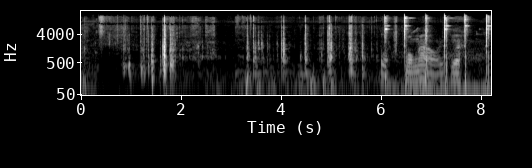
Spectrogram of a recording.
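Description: Scattered sharp knocks and clicks of camp set-up work. From about six seconds in, a hammer strikes a tent peg into the ground in a run of knocks, roughly three a second.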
